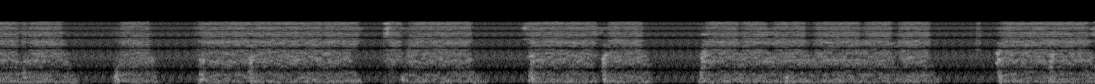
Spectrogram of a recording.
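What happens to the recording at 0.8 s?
At 0.8 s the speech sounds hollow and phasey, with a character that doesn't change, because channel delay (comb filtering) runs through the whole clip. One channel arrives under a millisecond late, and when the two are summed to mono, whatever they share cancels at evenly spaced frequencies. The first notch falls somewhere around 700 Hz, and more follow above it, within a band that the call's microphone processing caps at 8 kHz.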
